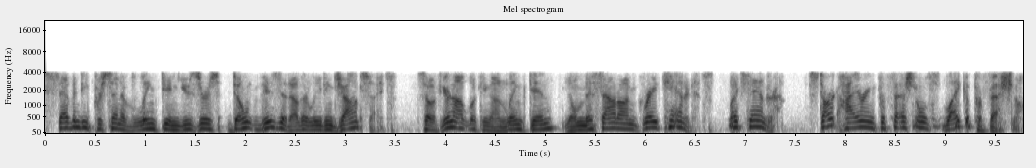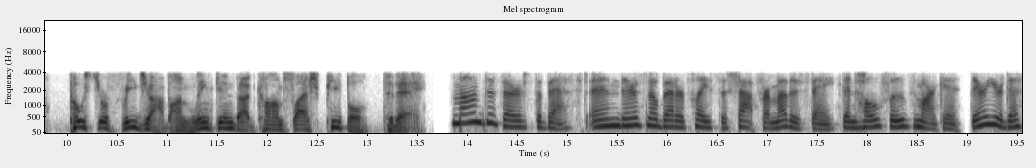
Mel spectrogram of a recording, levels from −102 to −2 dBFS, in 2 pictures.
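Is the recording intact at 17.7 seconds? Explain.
Yes, at 17.7 seconds the speech is intact, with no fault at that moment.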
